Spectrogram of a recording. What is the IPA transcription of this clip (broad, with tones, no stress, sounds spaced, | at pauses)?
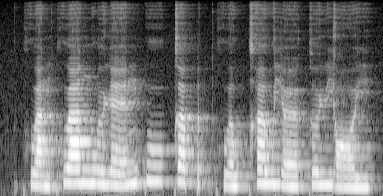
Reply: kʷʰ aː˨˩ n kʷʰ aː˥ n w ɵ˧ ɥ ɛː˨˥ n p uː˥ k ɐ˥ p̚ ɐ˨ t̚ kʷʰ ɐ˨ w kʰ ɐ˥ w j œː˨ k ɵ˥ ɥ j ɔː˨ j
